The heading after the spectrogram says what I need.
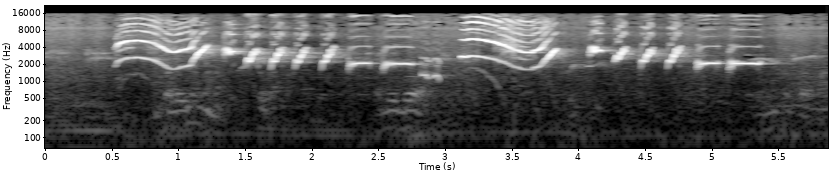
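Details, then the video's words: Energetic Oriental magpie-robin giving long rolling song for tutoring young birds: a bright swooping whistle, a string of short rising notes ending in a steady whistle, then the pattern repeated almost exactly. "Kacer Gacor Ngerol Panjang"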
